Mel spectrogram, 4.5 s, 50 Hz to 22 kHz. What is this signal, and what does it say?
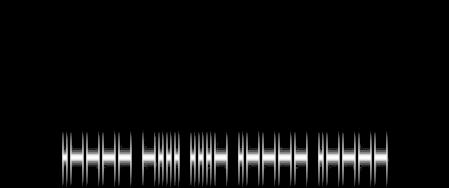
Morse code, heard as a keyed tone, about 30 wpm, 700 Hz. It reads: 1BV11
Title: Code Groups - 5 Letter:Numbers - 30wpm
